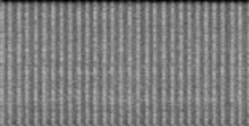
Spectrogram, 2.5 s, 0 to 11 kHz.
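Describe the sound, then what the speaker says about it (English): Rapid automatic fire from the Bal-27 assault rifle fitted with an ACOG sight in Call of Duty Advanced Warfare, a steady fast stream of loud, closely spaced shots lasting throughout with no pauses and no talking. "Here's the Bal-27 normals recoil with an ACOG sight on it."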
